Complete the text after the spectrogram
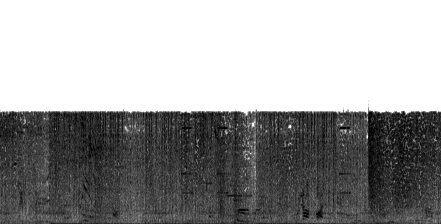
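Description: A heavy gun fires in rapid bursts with low booming blasts.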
